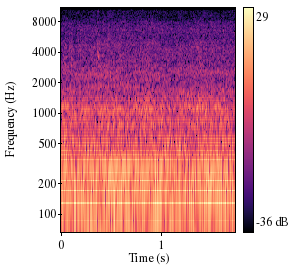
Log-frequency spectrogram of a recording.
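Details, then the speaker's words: John Deere 4755 side-exhaust tractor, driven on the road after a complete Powershift transmission rebuild and steering motor leak repair: deep, steady diesel growl, no knocks or grinding; normal running. "Where else can you hear a noise like this? She certainly growls. I don't know if it comes across very well on the video, but it's pretty pleasing."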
